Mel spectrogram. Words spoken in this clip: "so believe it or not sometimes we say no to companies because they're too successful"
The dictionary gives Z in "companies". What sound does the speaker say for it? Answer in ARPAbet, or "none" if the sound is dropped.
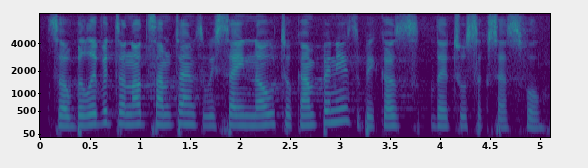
Z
